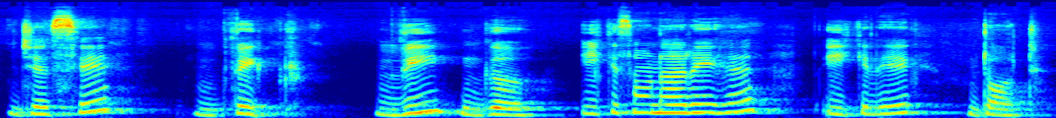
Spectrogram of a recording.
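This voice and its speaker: A woman teaching shorthand in a patient lesson, slowly breaking words into their sounds one by one. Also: a little high, warm tone. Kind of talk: step-by-step instructional lesson.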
